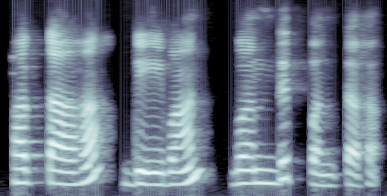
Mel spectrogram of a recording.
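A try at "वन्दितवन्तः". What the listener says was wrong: Vanditavantaha. yeah, my request is, I have reminded you earlier also, you're getting influenced by the Hindi pronunciation in Sanskritam, and that will create problems because a halanta, say like for example, if it is avandant, if you say, then you are converting it to parasmai form.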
